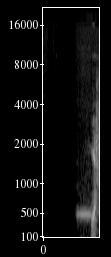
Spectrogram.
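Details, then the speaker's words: ICU crash-cart defibrillator in a teaching demonstration, charging at 5 joules per kilo before a shock with pads below the right clavicle and at the apex: a steady mid-pitched electronic charging tone ending in a brief clunk. "no discharge so I kept actually five joules per kilo it is getting charged"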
